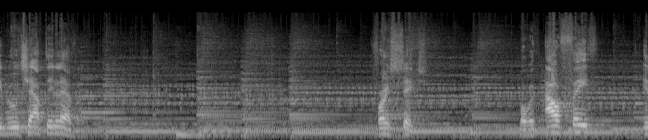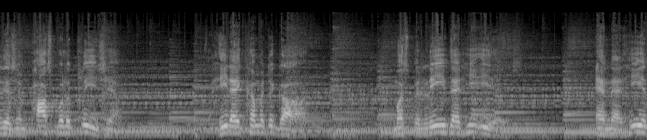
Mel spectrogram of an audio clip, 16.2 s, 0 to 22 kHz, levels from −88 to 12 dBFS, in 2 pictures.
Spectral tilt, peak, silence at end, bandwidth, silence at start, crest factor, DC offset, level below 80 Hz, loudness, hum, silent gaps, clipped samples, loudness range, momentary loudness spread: -5 dB/octave; 0 dBFS; 0 s; 16 kHz; 0 s; 22 dB; under 0.1%; -54 dBFS; -23 LUFS; none; none; under 0.1%; 8 LU; 14 LU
